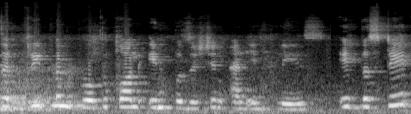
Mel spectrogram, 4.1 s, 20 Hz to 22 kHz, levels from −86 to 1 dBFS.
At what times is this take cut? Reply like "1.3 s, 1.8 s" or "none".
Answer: 3.2 s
